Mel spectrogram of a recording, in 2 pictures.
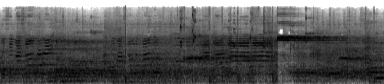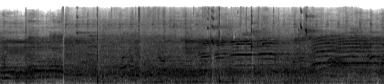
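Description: A basketball bouncing on a hardwood gym floor as it is dribbled and checked, with people's voices talking over it in the echoing hall.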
